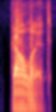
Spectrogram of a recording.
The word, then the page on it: gullet: American English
